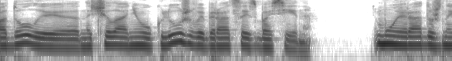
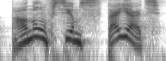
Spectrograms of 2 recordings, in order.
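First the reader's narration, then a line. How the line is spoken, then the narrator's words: Barked command. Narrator (Russian): рявкнула я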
